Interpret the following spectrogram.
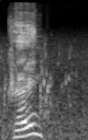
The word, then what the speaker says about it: Crane: my name is crane crane crane rhymes with train and brain and sign and Grain and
